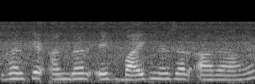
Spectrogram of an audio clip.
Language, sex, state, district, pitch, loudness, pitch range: Hindi, female, Maharashtra, Chandrapur, 245 Hz, -17 LUFS, 220-260 Hz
